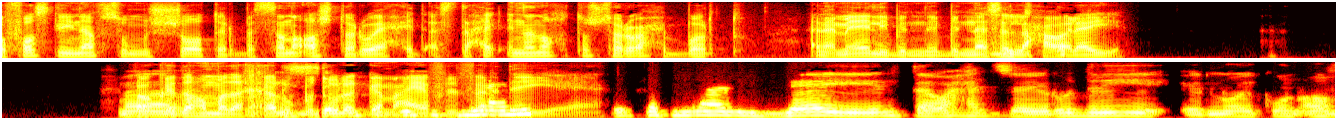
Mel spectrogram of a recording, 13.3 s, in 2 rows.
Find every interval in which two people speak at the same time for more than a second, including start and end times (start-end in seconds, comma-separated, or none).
7.3-9.3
